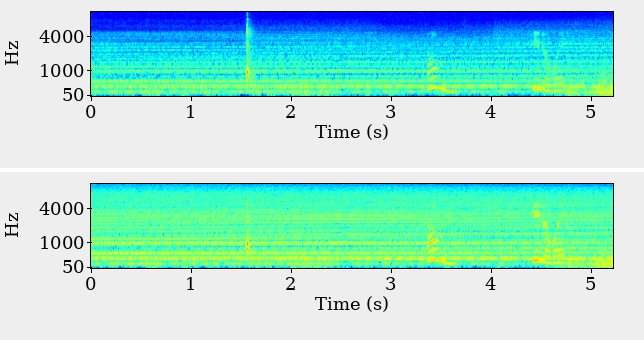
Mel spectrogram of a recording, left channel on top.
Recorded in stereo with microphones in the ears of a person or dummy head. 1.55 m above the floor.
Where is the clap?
15° left (ahead or behind).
